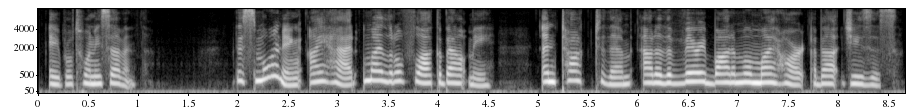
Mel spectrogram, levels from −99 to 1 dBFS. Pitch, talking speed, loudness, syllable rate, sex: 260 Hz, 175 wpm, -15 LUFS, 5.6 syllables/s, female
